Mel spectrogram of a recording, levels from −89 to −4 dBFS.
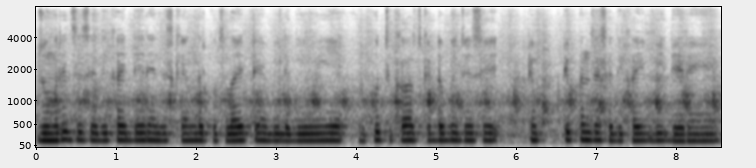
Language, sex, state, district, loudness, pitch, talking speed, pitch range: Hindi, male, Rajasthan, Bikaner, -15 LUFS, 150 Hz, 190 wpm, 145-155 Hz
